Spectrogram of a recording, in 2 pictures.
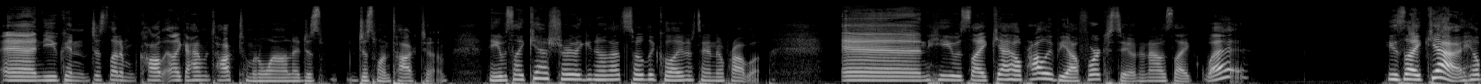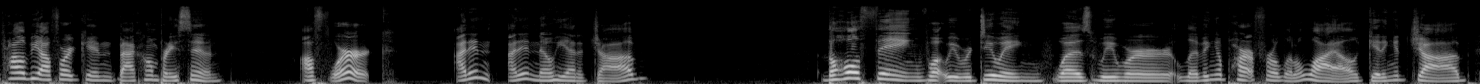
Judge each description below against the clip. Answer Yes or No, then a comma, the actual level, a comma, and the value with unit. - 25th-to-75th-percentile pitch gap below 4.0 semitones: No, average, 4.9 semitones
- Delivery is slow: No, fast, 205 wpm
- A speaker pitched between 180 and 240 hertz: Yes, medium, 185 Hz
